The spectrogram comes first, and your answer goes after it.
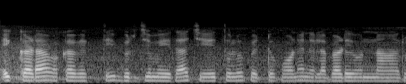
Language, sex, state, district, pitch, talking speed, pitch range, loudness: Telugu, female, Telangana, Mahabubabad, 170 Hz, 130 wpm, 165-175 Hz, -20 LUFS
